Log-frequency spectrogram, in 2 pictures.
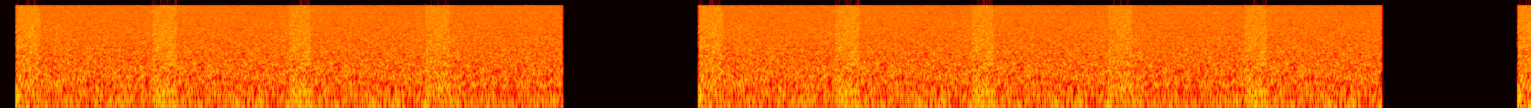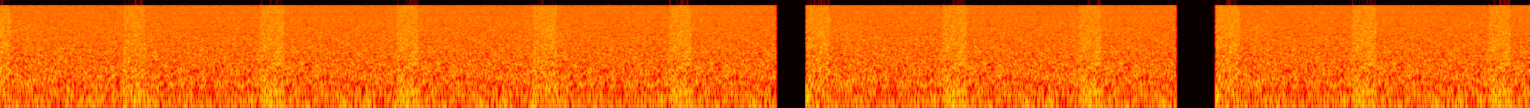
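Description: Loud steady static hiss filling the audio track, with no voice audible through it, cut by sudden dropouts to dead silence about six and fourteen seconds in and two brief ones later: a faulty recording that has swamped the lecture audio.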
